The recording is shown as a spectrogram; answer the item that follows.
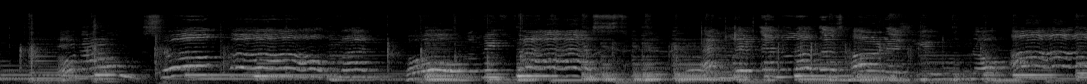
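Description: Live singing on stage: a voice holding sung notes with a wide vibrato over steady instrumental accompaniment chords.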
